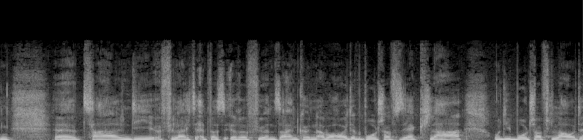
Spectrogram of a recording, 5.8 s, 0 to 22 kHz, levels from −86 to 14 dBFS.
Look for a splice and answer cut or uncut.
cut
